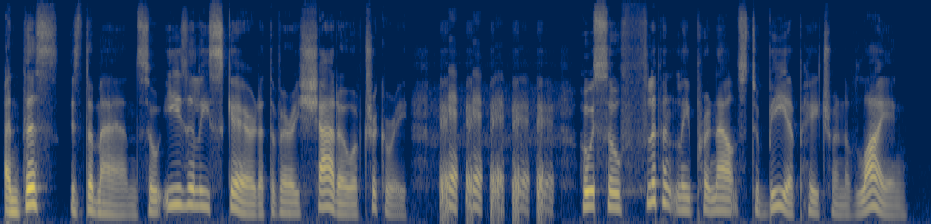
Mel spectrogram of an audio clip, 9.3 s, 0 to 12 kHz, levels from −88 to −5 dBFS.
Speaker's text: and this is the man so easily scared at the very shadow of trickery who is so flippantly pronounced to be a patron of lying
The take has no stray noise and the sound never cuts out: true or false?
false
